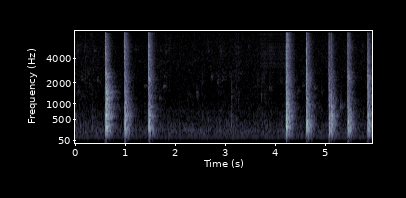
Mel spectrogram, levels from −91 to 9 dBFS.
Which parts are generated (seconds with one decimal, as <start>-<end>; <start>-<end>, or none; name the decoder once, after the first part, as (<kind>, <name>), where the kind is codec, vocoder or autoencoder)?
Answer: 3.7-4.4 (autoencoder, DAC-VAE)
